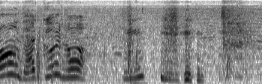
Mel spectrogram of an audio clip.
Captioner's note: laughs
